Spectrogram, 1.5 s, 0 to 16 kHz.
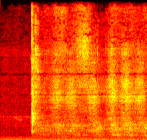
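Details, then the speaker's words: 1972 Datsun 240Z, L24 engine, long abandoned, spark plugs in: sluggish, labored starter churn with slow uneven turnover, run off a lawnmower battery with a very bad battery connection. "That was not a very fast crank, but it's also a very bad connection at the battery, and well, it's a lawnmower battery."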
